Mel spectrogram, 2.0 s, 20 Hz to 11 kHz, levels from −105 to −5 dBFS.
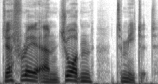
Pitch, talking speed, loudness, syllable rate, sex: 135 Hz, 180 wpm, -17 LUFS, 4.7 syllables/s, male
